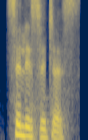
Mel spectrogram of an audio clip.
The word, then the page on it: solicitous: Indian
